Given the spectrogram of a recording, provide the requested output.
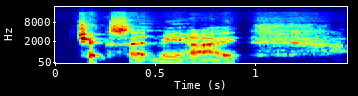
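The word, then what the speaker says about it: Csikszentmihalyi: who no one can spell it but it's pronounced mihi chick sent mihi polish guy uh who came up with a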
